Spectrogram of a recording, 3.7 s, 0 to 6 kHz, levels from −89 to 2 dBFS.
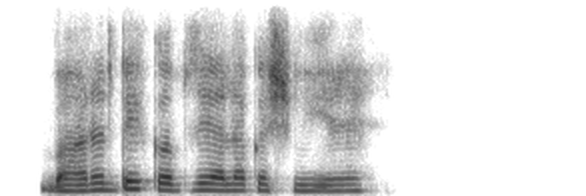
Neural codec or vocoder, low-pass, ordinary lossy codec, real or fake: codec, 24 kHz, 1.2 kbps, DualCodec; 5.4 kHz; Opus, 16 kbps; fake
